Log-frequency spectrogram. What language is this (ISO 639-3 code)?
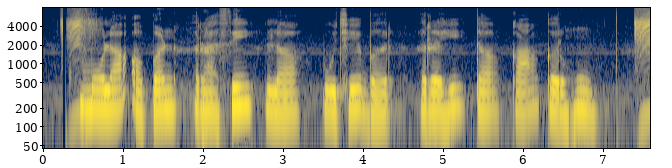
hne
